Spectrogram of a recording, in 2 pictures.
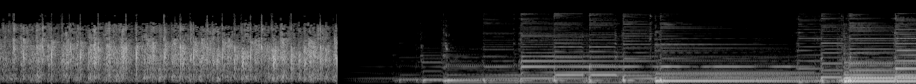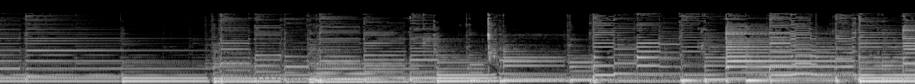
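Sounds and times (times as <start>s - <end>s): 
crowd clapping: 0.0s - 3.4s
gentle instrumental music with sustained tones: 3.6s - 18.3s.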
